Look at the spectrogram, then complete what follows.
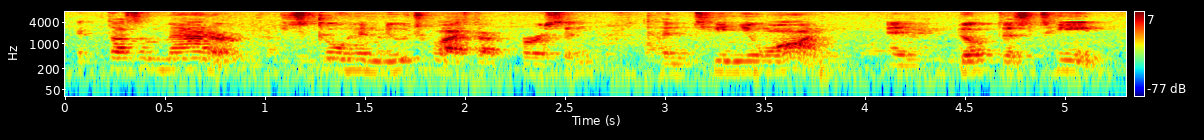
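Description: A man's voice: a little high, moderate pace. A man in his forties presenting at a business seminar, upbeat and joking, who keeps saying "go ahead and". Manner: upbeat, jokey, repeats "go ahead and". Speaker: workshop presenter. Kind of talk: seminar talk and Q&A. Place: small meeting room with audience. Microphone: distant camera mic. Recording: echoey room from far off, background hum.

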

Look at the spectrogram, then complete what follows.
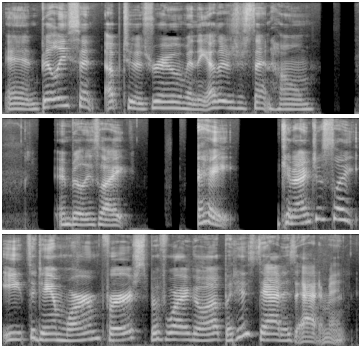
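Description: A woman's voice: mid-range voice, expressive, moderate pace. Casting: female podcast co-host, mid-range voice, casual book chat, irreverent and loose with swearing.

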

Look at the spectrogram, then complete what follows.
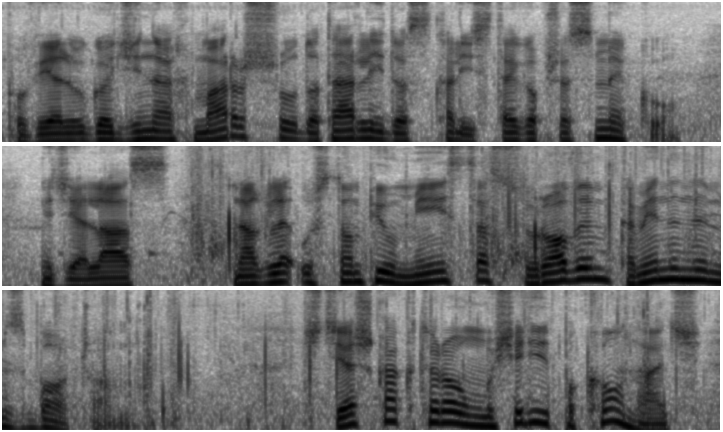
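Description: A man's voice: medium pitch, expressive, measured pace, slight background noise. A man narrating a fantasy audio drama in a scripted, dramatic storytelling style.

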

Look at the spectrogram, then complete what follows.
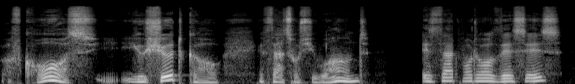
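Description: Audiobook dialogue, male narrator as concerned woman, earnest, questioning, unhurried, very animated pitch, dry sound. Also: slightly rough, dry recording, heavily acted. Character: worried, caring woman, questioning and reproachful.

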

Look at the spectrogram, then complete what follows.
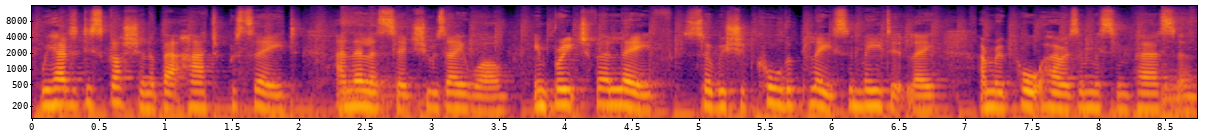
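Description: A woman playing a measured, level-headed senior ward nurse in a scripted drama. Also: fairly low pitch, steady tone, soft background music, natural voice.

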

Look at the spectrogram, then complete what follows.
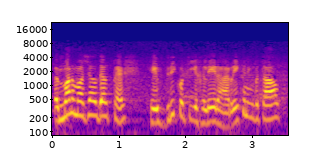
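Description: Actor as prim hotel receptionist, thin sound. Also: male voice, sits high, fast, natural voice. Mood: coolly polite. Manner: deferential, formal, prim. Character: polite, unflappable male hotel receptionist. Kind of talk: Dutch radio play acting. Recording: thin narrow-band radio recording with hiss.

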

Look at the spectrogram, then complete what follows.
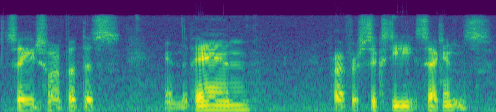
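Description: A man's voice: medium pitch, fairly even intonation, a little slow, gravelly, fairly bright tone, highs cut off. A man giving casual gameplay tutorial commentary, rambling step by step with some hedging, his voice sounding slightly robotic over the recording. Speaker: gaming tutorial host. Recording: slightly robotic processing, faint background noise.

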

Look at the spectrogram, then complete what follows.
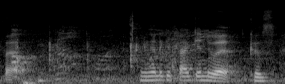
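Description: Chatty young mom, lowish voice. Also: female voice, normal speed, background noise. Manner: chatty and self-deprecating, sighs and laughs. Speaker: vlogger, stay-at-home mom. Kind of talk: casual vlog chat. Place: home kitchen and living area, indoors. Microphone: handheld camera, nearby.

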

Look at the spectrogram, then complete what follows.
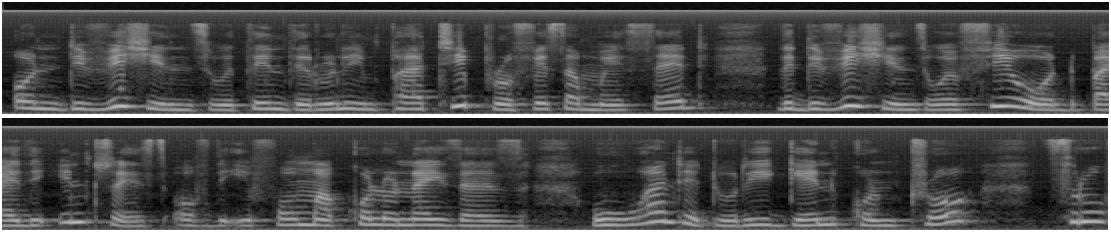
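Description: A female news reporter with a Zimbabwean accent narrates a scripted report. Her voice is mid-pitched and distinctly mellow. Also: low-quality recording.

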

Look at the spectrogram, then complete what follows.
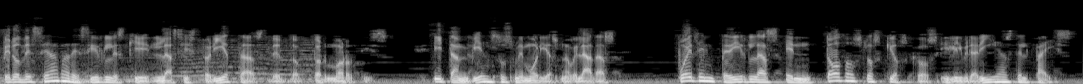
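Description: A man's voice: sits low, sing-song, a little slow, faint music behind. A man making a scripted old-radio announcement as presenter, formal and courteous, on a dull band-limited recording.

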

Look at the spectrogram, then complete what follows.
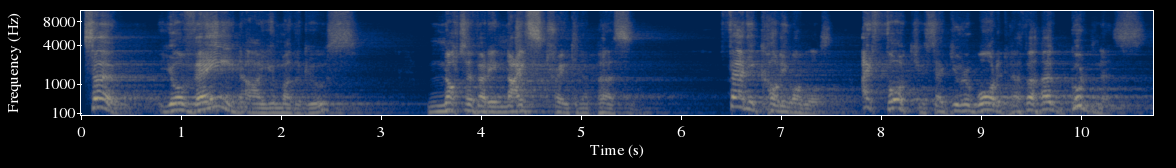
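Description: A man's voice: medium pitch, sing-song, a little slow, a little mellow. A man playing a stern, imperious fairyland king in a radio pantomime. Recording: echoey hall, distant from mic.

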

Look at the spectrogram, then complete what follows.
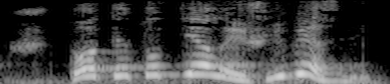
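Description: Casting: jovial boastful baron, high voice, swooping intonation, grand storybook audio-play delivery over music. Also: male voice, huge pitch swings, a little slow, dark tone, dull audio, exaggerated voice. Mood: delighted, inviting. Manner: grand, exclamatory, courteous. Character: jovial boastful baron recounting his tall-tale travels.

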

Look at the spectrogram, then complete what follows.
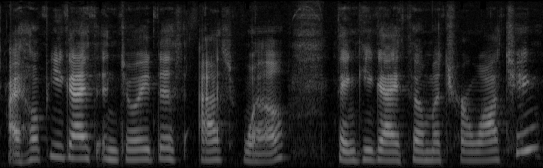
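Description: A young adult woman giving casual reaction commentary, haltingly searching for her words, recorded on a desk microphone indoors. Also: medium pitch. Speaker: reaction video host. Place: small bedroom setup, indoors. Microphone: desk microphone on boom arm.

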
